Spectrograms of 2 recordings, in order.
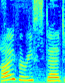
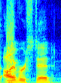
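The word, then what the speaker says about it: Ivarstead: Invad 3 RDIZ said, "For some reason Ivory Stead is one of my fave villages." Invad 3 RDIZ said, "I said the name wrong but..."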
